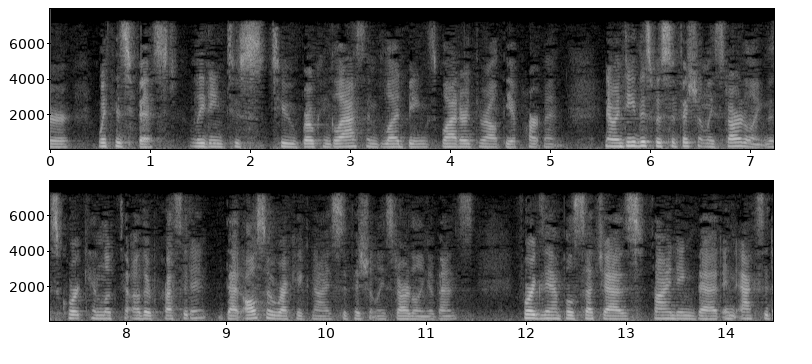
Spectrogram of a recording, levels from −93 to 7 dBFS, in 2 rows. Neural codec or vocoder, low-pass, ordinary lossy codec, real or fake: none; 7.2 kHz; MP3, 64 kbps; real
